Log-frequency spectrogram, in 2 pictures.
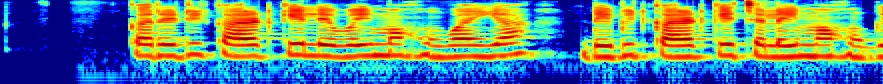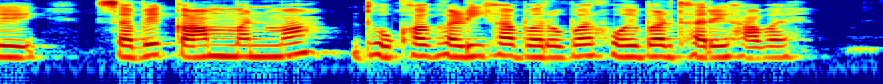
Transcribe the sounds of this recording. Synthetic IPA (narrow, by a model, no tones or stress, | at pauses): kəɾeːɖɪʈ̚kaːɾəʈkeleːʋəimãɦoːʋaja | ɖeːbɪʈ̚kaːɾəʈ̚ket͡ʃələimãɦõːɡeː | sɐbekaːmːənmãd̪ʱoːkʰaɡʱəɽiɦabəɾoːbəɾɦoːebəɾd̪ʱɐɾeɦaːʋə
